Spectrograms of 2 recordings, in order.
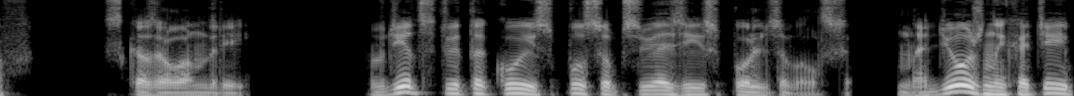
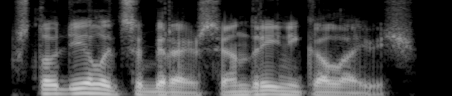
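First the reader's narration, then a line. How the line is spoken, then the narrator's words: Mocking question. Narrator (Russian): насмешливо спросил пещерник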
